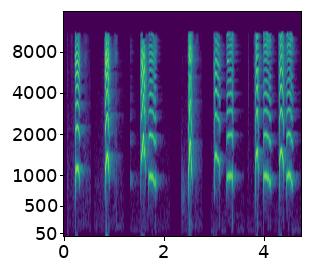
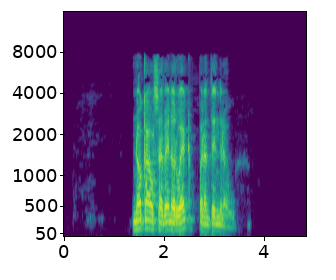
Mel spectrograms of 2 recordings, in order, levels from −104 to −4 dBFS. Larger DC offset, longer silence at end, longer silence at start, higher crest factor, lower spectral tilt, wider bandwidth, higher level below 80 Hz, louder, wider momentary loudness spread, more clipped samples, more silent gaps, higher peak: neither; second, 0.2 s vs 1.45 s; second, 0.2 s vs 1.35 s; first, 24 dB vs 18 dB; second, 8.5 dB/octave vs -5 dB/octave; first, 12 kHz vs 7.8 kHz; second, -84 dBFS vs -56 dBFS; second, -20 LUFS vs -15 LUFS; about the same, 13 LU vs 13 LU; neither; first, 0.54-0.60 s, 1.19-1.30 s, 2.11-2.34 s, 2.77-2.92 s, 3.59-3.65 s vs none; about the same, 0 dBFS vs 0 dBFS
